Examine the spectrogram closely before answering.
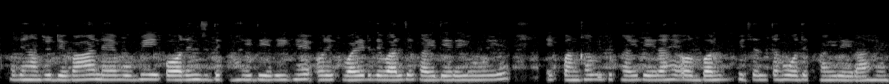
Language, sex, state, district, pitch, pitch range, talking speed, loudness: Hindi, female, Jharkhand, Jamtara, 210 Hz, 205-215 Hz, 220 wpm, -18 LUFS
